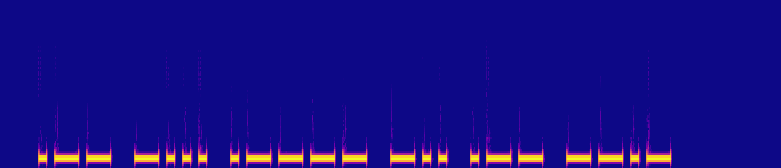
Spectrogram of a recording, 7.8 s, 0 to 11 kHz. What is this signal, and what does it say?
Morse code, heard as a keyed tone, about 16 wpm, 700 Hz. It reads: WB1DWQ
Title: USA Call Signs - 6 Characters - 4x Character Spacing - 15wpm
